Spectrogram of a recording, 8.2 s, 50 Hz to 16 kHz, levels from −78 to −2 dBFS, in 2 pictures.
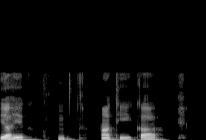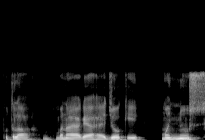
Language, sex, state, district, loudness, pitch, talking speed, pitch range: Hindi, male, Bihar, Jahanabad, -22 LUFS, 115 Hz, 95 wpm, 110-130 Hz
